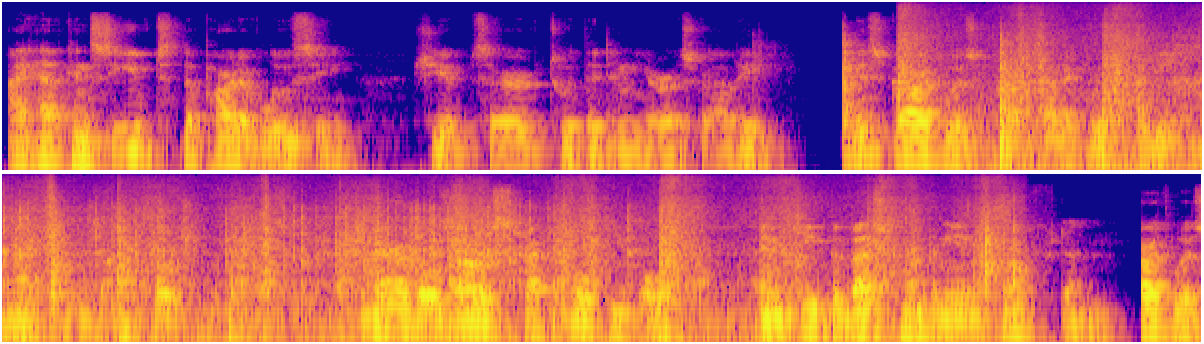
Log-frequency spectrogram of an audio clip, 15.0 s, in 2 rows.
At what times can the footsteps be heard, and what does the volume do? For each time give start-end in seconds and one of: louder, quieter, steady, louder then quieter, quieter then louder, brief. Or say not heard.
5.5-13.9 steady.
